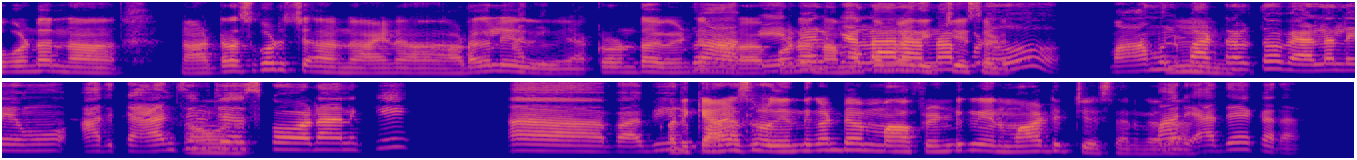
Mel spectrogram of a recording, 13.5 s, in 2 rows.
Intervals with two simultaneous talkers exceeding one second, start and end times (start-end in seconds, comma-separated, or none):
3.3-5.0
